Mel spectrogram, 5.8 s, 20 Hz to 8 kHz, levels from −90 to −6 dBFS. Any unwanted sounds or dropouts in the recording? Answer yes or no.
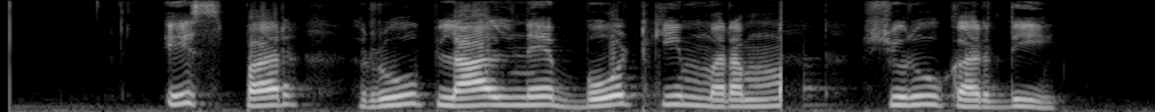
yes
